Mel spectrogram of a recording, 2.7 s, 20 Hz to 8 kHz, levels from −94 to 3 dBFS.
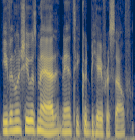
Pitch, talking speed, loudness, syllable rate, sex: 135 Hz, 200 wpm, -15 LUFS, 5.5 syllables/s, male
